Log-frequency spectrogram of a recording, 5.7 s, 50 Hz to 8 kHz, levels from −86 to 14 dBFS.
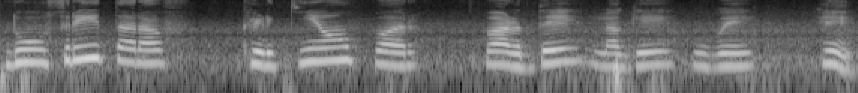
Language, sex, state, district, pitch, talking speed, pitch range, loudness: Hindi, female, Madhya Pradesh, Dhar, 250 Hz, 85 wpm, 230-285 Hz, -15 LUFS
